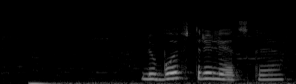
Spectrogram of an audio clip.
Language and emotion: Russian, neutral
